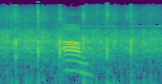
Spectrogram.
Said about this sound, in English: I'm thankful for those guys and girls who lead us there. Yeah, you can clap for them. It's okay.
